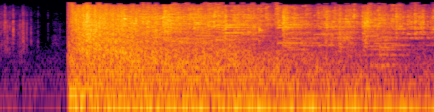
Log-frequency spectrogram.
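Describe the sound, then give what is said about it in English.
After a brief near-silence, a loud explosion downtown bursts in abruptly and keeps roaring with a dense, crackling rumble, like debris shattering, fading only slightly by the end. No voices are heard. “This just in, extremely devastating explosion downtown.”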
